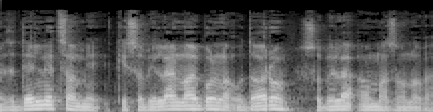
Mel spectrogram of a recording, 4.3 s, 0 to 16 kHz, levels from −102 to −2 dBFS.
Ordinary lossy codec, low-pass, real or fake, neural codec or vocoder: MP3, 48 kbps; 14.4 kHz; fake; vocoder, 48 kHz, 128 mel bands, Vocos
